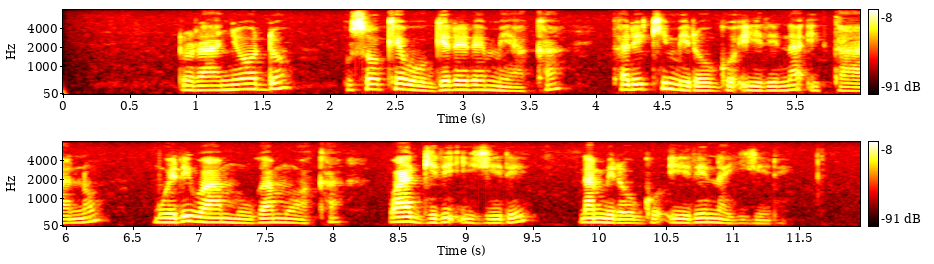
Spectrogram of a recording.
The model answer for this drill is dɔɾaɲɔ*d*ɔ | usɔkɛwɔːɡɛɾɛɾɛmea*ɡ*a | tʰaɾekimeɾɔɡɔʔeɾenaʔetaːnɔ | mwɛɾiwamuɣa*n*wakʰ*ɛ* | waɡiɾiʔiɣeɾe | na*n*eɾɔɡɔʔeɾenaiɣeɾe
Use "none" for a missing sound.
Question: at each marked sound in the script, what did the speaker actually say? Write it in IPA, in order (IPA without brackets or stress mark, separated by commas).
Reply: d, k, m, a, m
